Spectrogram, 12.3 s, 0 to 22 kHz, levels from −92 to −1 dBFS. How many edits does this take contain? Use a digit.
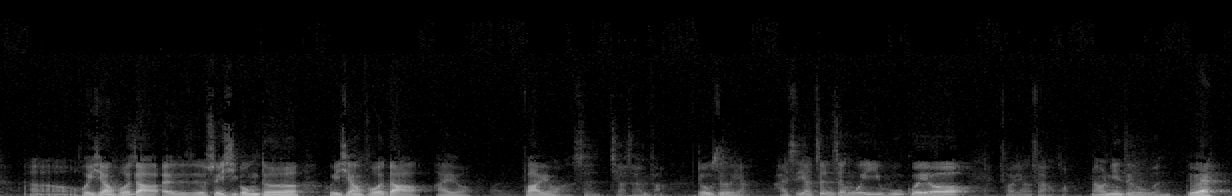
2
